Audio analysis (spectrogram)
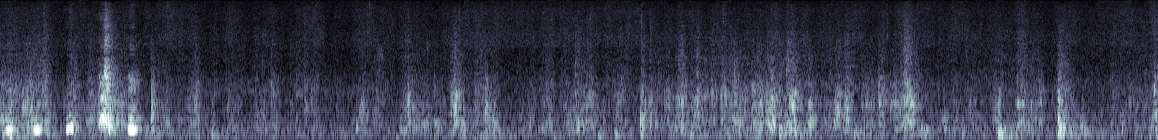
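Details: Carolina Dog puppies fifteen days old, indoors, give a quick run of high squeaky whimpers in the first second and a half, then mostly soft rustling and shuffling with an occasional faint squeak near the end.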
